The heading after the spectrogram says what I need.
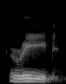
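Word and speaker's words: read: एंड पुट रीड पढ़ना second form spelling same है लेकिन इसको पढ़ा जाएगा प्रोनाउंस कि जाएगा रेड रा भी थर्ड फॉर्म भी प्रोनाउंस की जाएगी रेड नी रीड रेड रेड हालाकि स्पेलिंग सेम है रिसाइट तिलावत करना रिसाइट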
